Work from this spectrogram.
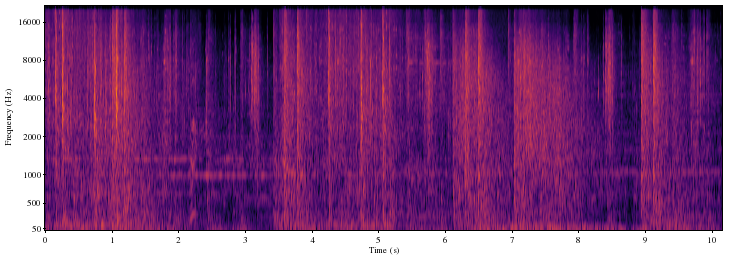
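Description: Sustained, loud gunfire from Borderlands 2: dense bursts of shots and blasts running nearly the whole time, with only brief dips between volleys.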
